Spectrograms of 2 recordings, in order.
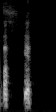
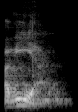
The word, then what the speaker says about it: Pavia: Not Pavia. It's Pavia in Italian language. You tell Pavia, but it's Pavia.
